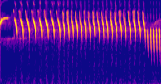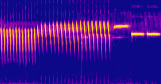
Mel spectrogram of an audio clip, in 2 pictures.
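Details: Sustained canary song built of rapid repeated notes, about ten per second, dropping in pitch into a rolling trill, rising again, then closing with three long pure whistles at different pitches.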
